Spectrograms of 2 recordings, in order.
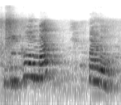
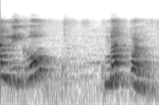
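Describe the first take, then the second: First: Slow लिखो मत, a break, then पढ़ो; pause after मत. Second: लिखो left rising, long break, मत पढ़ो falling; pause after लिखो. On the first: Teacher reading out the moved comma, pause after मत. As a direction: stress मत with लिखो and set पढ़ो apart. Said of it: "हमने अल्प विराम को". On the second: Teacher reading out the first comma placement, pause after लिखो. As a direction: stop after लिखो, then group मत पढ़ो. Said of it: "अल्प विराम लगाया". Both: Shown as a demonstration.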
